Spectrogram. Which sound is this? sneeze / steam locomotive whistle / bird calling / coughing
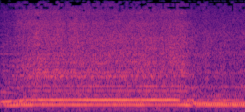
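steam locomotive whistle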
